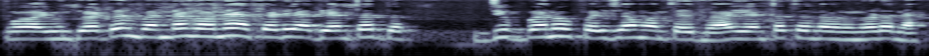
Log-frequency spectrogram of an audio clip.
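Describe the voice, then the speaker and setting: A woman's voice: fairly high pitch, steady tone, fast talker, dark tone, a little hiss or hum, natural voice. A woman playing a scolding, exasperated elderly village mother, speaking in a comedy skit. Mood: demanding.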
